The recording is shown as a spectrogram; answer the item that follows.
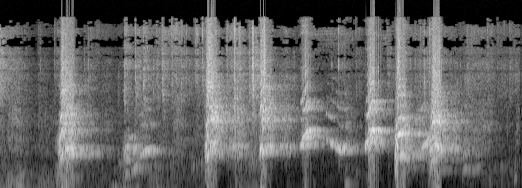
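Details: Two Miniature Schnauzer brothers in Aroostook County, Maine, erupting at a river otter seen up close: a rapid run of sharp barks mixed with whining yelps, about eight bursts in under seven seconds.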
